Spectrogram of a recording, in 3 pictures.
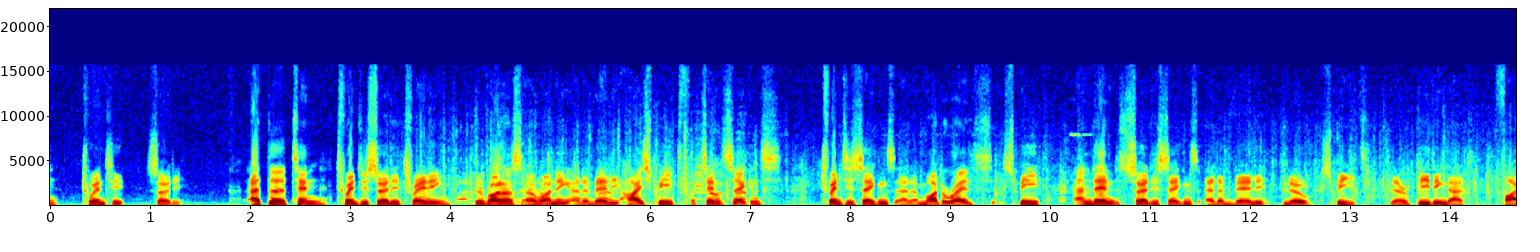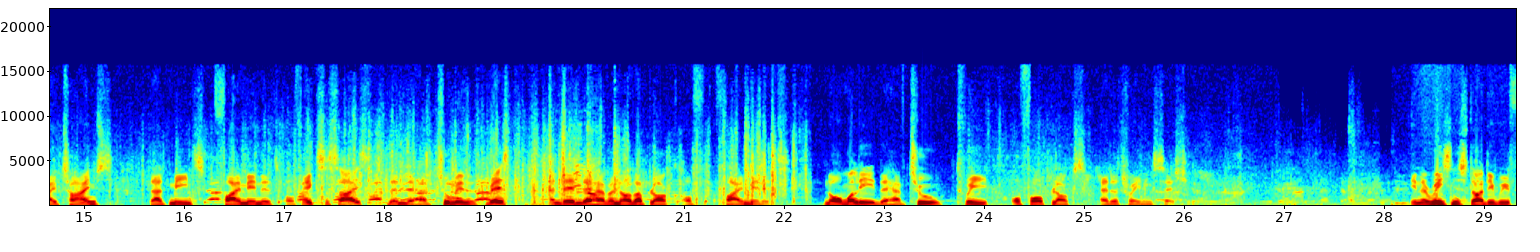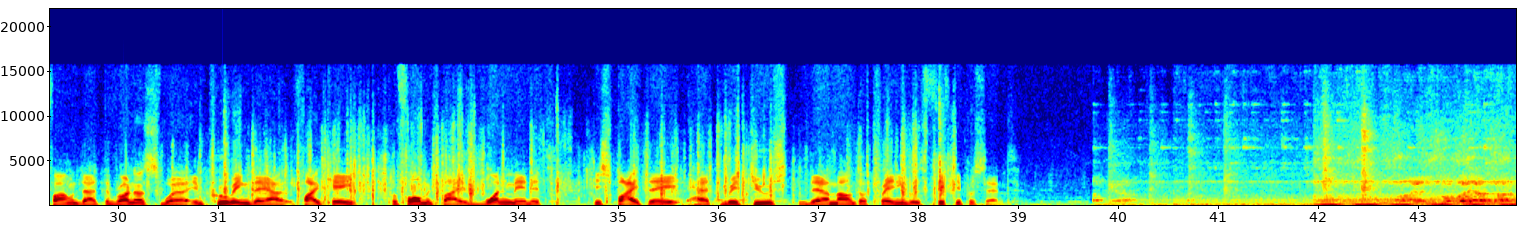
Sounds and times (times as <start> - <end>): Male speech, man speaking: 0.0 - 1.4, 2.0 - 39.0, 39.8 - 40.3, 42.7 - 43.9
Run: 2.9 - 43.9.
